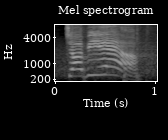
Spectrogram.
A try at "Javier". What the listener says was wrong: It's Javier. It's pronounced like an H. Javier.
